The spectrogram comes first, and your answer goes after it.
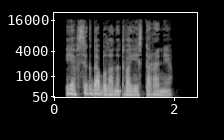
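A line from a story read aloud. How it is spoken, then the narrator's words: Quiet. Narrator (Russian): тихо сказала Мира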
